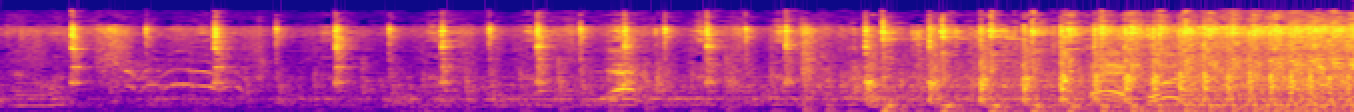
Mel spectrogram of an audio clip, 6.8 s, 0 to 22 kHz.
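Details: Yanmar TR190R diesel welder/generator, hard to start from air in fuel: scattered clicks and knocks, then the single-cylinder diesel catches and settles into a steady, rough idle after bleeding the fuel system and injector.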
